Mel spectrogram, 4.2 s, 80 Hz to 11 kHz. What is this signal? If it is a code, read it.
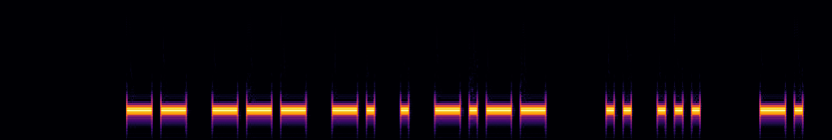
Morse code, heard as a keyed tone, about 28 wpm, 700 Hz. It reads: MONEY IS N
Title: Sentences from Top 500 Words and Abbreviations 28wpm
